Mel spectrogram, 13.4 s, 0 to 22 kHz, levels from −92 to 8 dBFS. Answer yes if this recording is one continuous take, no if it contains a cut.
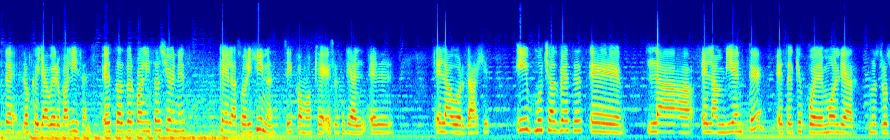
yes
